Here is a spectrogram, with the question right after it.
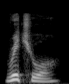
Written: ritual

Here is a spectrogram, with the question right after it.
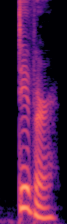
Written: dither

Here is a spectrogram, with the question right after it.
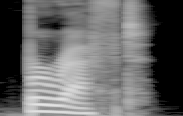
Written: bereft

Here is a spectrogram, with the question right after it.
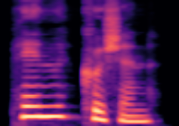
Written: pin-cushion

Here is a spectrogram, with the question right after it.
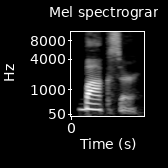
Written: boxer

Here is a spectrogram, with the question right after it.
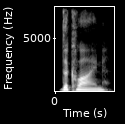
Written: decline

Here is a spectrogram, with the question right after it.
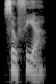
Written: sofia

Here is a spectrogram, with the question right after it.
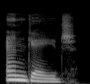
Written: engage

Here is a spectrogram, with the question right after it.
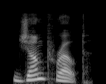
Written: jump-rope

